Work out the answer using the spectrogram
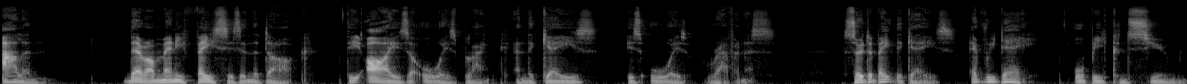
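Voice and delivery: solemn, grave, slow and serious reading voice. Reading a letter to Alan aloud, in a serious reading voice. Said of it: "I'll read it in a serious voice".

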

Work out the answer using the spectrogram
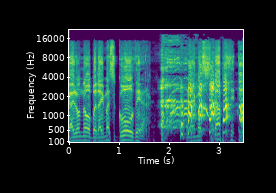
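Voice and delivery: sudden, swooping put-on Spanish accent.

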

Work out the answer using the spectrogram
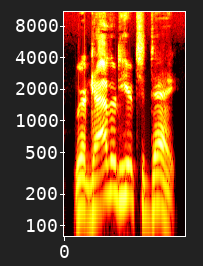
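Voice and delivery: plain

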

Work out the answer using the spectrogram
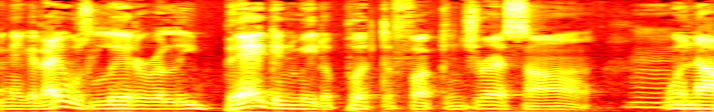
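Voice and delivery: normal talking voice

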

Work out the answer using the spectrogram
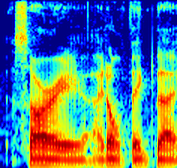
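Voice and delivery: quiet, dry, gentle, flat delivery. Retelling how she answered after being told something; retelling a quiet, dry reply. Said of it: "she said it so quietly and dry".

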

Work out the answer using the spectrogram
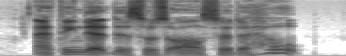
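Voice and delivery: voice cracking while speaking. Speaker commenting on a TV episode, voice cracking. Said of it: "oh my voice cracked again".

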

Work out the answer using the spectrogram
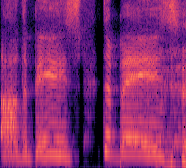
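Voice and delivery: very high, drawn-out, dragged yell. Joking about a Nicolas Cage beer: imitating Nicolas Cage yelling. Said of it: "you just hear him yelling".

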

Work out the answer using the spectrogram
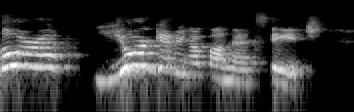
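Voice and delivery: acted-out yell. Laura retells how the salesperson yelled at her, retelling a yell. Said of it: "He yelled at me".

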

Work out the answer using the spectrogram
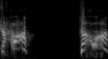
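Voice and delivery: urgent, loud, drawn-out scream at top of lungs. Retelling a character calling out from quicksand: imitating someone screaming at the top of his lungs. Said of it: "screaming at the top of his lungs".

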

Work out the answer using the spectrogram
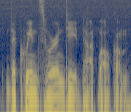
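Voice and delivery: all-knowing storybook narrator voice. A speaker adds a line to the story in a narrator voice. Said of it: "in my narrator voice".

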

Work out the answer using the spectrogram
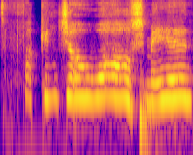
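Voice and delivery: put-on, very high, shrill childlike excitement. Retelling a man reacting on the couch into the camera; imitating childlike excitement. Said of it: "his childlike enthusiasm in that moment".

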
